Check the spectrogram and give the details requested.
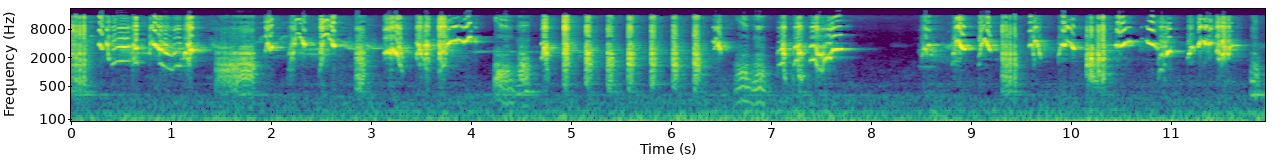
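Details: Black-winged starling song used as a tutor recording for cage birds: harsh squawks and broadband rasping bursts alternate with whistled notes near the upper range, delivered in rapid repeated pulses with a short pause just before the eighth second.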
